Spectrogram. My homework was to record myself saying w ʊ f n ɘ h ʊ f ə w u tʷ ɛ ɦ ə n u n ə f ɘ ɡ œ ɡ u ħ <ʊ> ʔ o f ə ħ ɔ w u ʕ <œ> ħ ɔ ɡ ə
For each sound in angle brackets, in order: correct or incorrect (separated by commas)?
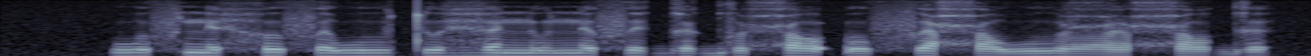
incorrect, correct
